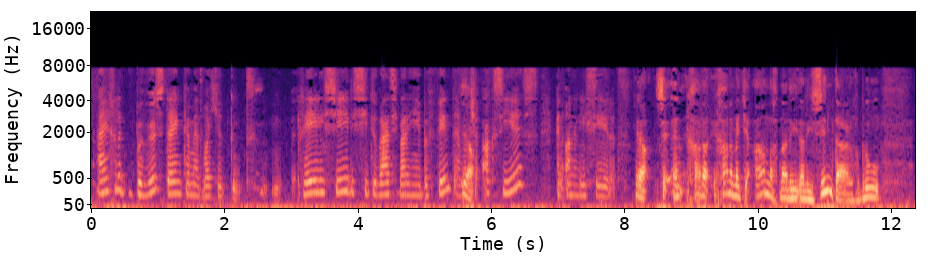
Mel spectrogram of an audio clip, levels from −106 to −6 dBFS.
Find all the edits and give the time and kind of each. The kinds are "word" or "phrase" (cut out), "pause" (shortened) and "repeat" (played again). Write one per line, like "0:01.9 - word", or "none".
none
